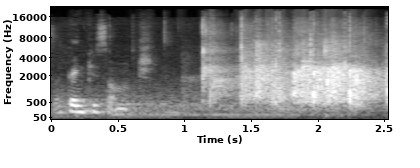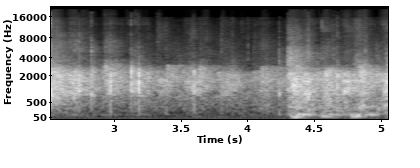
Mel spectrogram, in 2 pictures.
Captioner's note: audience clapping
